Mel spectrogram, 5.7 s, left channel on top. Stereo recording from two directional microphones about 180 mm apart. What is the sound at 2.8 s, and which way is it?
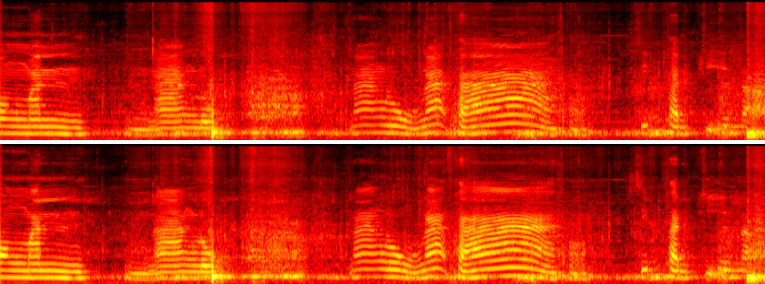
Speech, 5° right (ahead or behind).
